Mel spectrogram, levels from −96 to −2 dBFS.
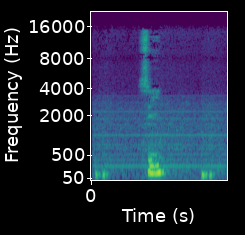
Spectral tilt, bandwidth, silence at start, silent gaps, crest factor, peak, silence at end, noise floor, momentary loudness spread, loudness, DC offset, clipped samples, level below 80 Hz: -6 dB/octave; 16 kHz; 0.05 s; none; 18 dB; -10 dBFS; 0.15 s; -49 dBFS; 26 LU; -26 LUFS; under 0.1%; under 0.1%; -56 dBFS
